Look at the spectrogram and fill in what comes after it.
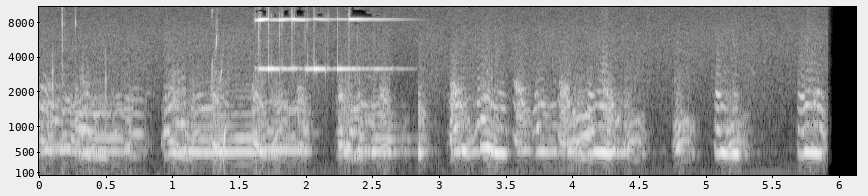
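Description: An animal's fast run of high, wavering whining and howling cries, several overlapping, which cut off abruptly near the end.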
